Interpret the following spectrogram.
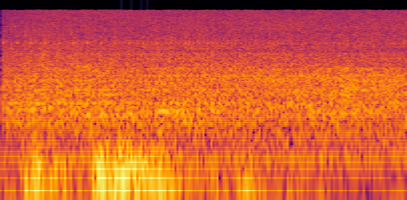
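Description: Outdoor background noise: a steady low rumble with a hiss, swelling briefly about a second in.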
